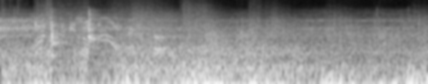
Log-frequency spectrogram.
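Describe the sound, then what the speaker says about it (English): Missile launch and explosions in the World in Conflict strategy game: two sharp blasts near the start, then a continuous rumbling roar of fire and detonations, with voices faintly under it. "Launch the missile!"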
